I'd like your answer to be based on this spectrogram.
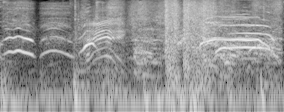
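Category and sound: impact, gunshot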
